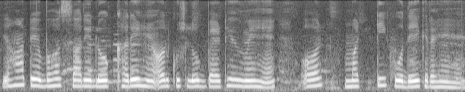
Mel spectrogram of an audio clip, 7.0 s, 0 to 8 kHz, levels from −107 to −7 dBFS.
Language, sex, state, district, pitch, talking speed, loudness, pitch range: Hindi, female, Bihar, Katihar, 195 Hz, 165 wpm, -14 LUFS, 185-205 Hz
